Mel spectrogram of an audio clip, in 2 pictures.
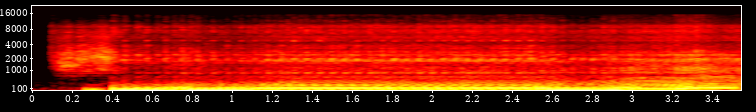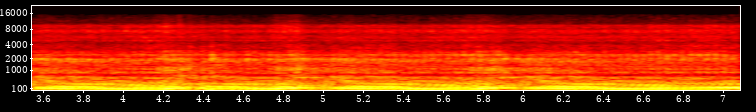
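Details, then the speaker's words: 1978 Honda CB250 Twin after carb rebuild: starts and now takes revs instead of falling flat and sputtering as before; revs rise and fall with a slightly uneven beat between blips; runs but not perfectly, idle still to be dialed in, new jets to be ordered. "so sadly we did not get it running perfectly but we did get it running which was the goal of this episode"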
